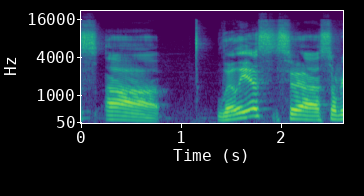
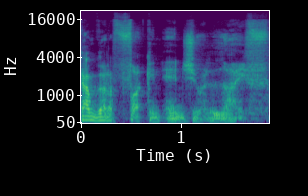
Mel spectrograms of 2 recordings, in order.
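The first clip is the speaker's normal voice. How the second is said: breathy whisper, cool and quiet; 13 semitones lower, 10 dB quieter than usual. Retelling what a game character says: imitating Furious's cool voice. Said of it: "Man's like".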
